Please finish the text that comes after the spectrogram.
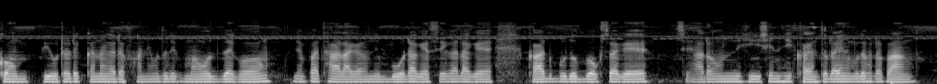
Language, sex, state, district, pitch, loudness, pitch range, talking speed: Chakma, male, Tripura, Dhalai, 125 Hz, -19 LUFS, 125-130 Hz, 180 wpm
